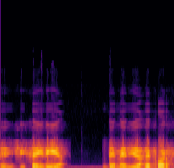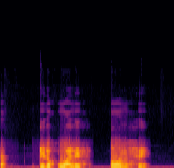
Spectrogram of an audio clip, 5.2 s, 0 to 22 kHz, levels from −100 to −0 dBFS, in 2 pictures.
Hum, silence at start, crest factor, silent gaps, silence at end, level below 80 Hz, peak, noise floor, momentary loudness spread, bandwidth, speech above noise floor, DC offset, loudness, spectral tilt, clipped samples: none; 0 s; 16 dB; none; 0.4 s; -52 dBFS; -4 dBFS; -53 dBFS; 10 LU; 8 kHz; 34 dB; under 0.1%; -20 LUFS; -5 dB/octave; under 0.1%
